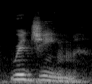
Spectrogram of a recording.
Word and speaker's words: regime: Y esta de aquí quiere decir régimen y se pronuncia así. Regime.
